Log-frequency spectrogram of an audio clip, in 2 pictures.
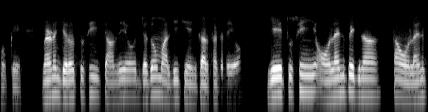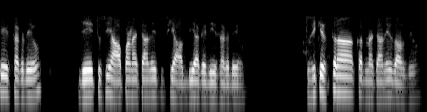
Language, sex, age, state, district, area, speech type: Punjabi, male, 18-30, Punjab, Shaheed Bhagat Singh Nagar, rural, conversation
